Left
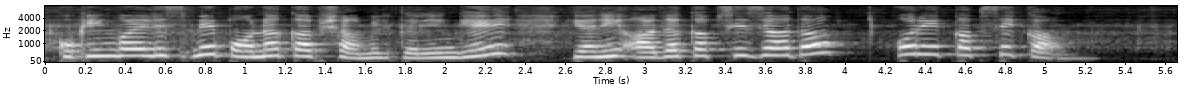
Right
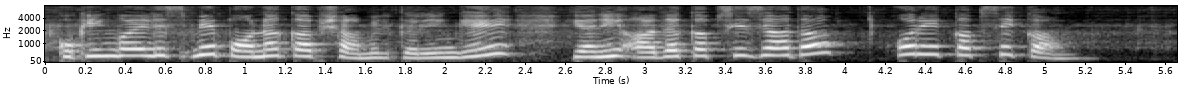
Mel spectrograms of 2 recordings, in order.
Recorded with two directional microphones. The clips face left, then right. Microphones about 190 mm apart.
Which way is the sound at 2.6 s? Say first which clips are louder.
Right 2 dB; 45° right (ahead or behind).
